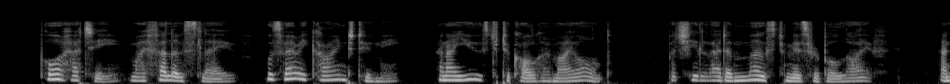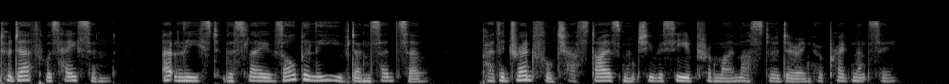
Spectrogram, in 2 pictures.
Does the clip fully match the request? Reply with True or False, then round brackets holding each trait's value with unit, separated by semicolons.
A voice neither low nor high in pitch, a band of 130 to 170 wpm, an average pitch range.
True (165 Hz; 160 wpm; 4.3 semitones)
